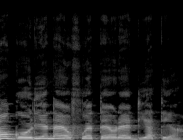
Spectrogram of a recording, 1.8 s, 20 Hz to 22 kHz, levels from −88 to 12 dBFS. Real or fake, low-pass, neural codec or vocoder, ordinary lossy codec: real; 19.8 kHz; none; none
